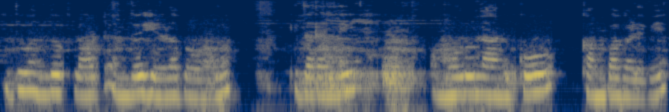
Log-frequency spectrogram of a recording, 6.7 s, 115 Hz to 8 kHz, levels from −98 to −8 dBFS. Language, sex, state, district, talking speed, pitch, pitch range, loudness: Kannada, female, Karnataka, Belgaum, 80 wpm, 225 Hz, 215-240 Hz, -33 LUFS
